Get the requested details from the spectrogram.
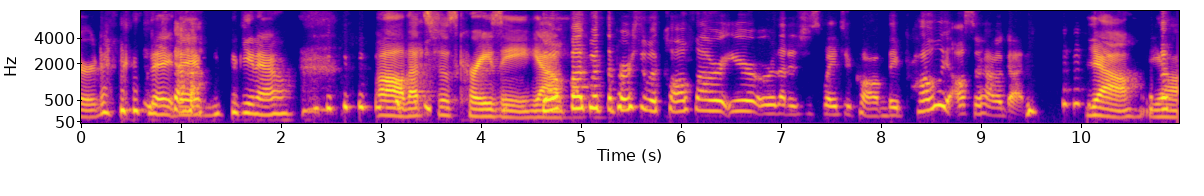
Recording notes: WIFI issues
